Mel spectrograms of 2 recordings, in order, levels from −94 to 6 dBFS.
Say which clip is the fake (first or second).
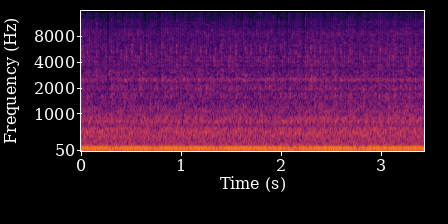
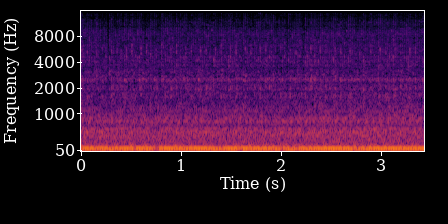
second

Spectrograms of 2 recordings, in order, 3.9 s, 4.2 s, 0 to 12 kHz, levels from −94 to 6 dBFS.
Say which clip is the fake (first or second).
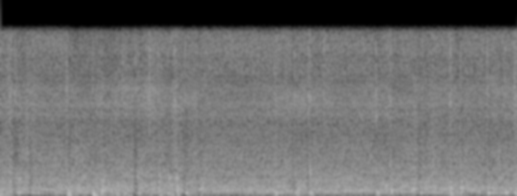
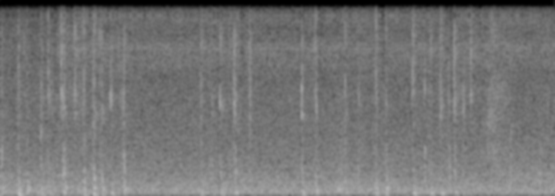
first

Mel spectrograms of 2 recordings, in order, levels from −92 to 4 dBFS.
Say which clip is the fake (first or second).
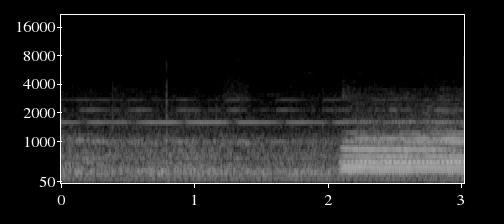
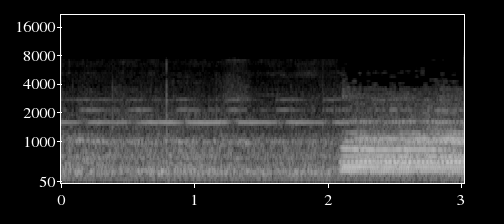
second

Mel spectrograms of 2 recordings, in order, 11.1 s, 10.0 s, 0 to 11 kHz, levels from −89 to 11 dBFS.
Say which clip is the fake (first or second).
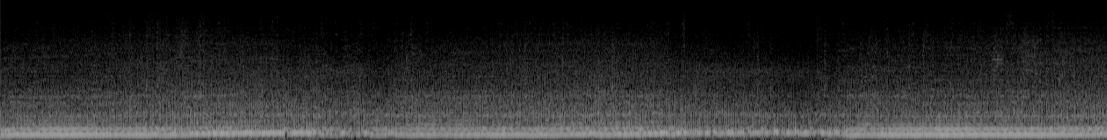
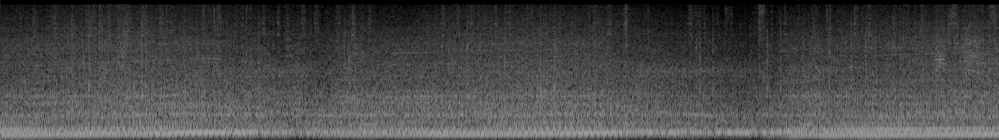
first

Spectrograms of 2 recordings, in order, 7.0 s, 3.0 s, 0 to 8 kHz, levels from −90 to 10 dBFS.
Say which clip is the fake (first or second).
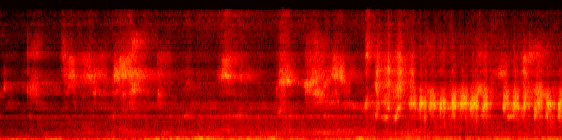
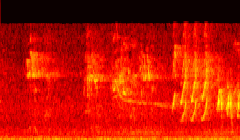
first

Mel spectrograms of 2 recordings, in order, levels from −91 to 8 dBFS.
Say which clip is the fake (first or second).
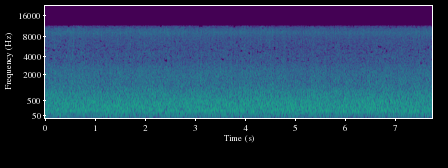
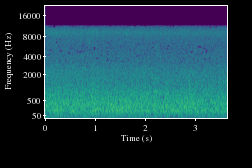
first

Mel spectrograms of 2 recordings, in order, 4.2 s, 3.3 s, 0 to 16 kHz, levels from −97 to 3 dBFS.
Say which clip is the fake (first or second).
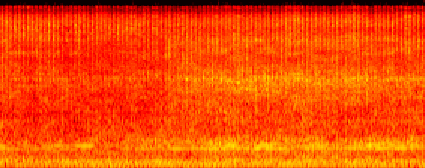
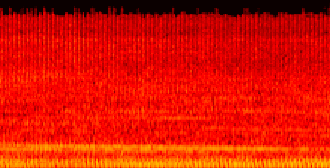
first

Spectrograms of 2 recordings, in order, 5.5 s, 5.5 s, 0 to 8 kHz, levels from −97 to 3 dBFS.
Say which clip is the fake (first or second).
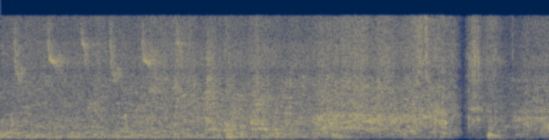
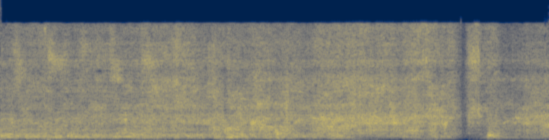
second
